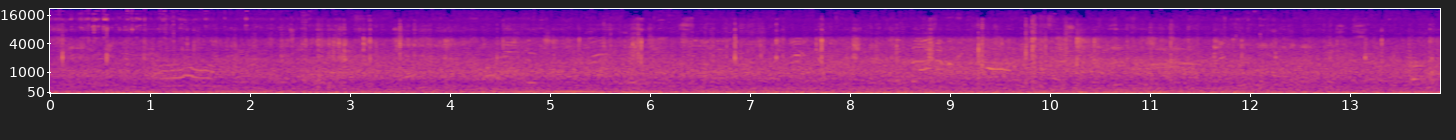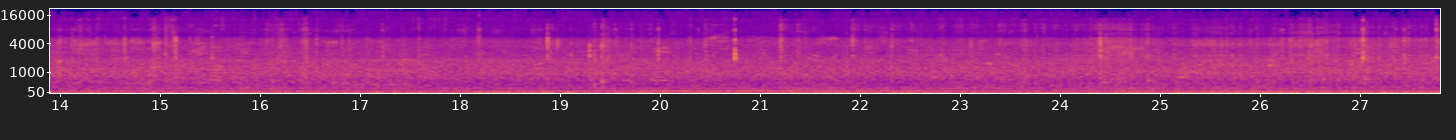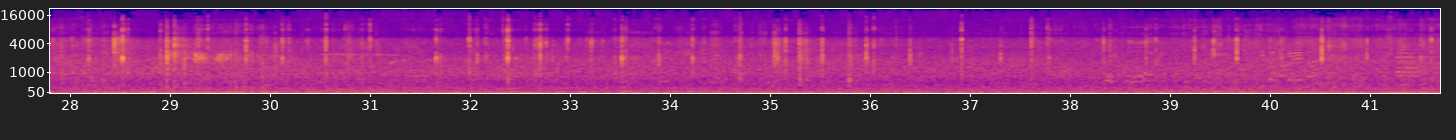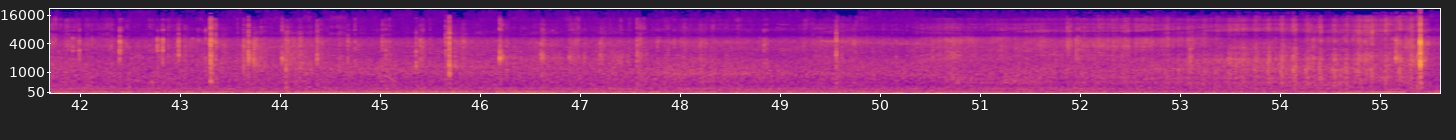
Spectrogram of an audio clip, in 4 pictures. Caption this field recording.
Distant traffic, a skateboard and a small kid ‘walking’ withs skates. Binaural recording.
